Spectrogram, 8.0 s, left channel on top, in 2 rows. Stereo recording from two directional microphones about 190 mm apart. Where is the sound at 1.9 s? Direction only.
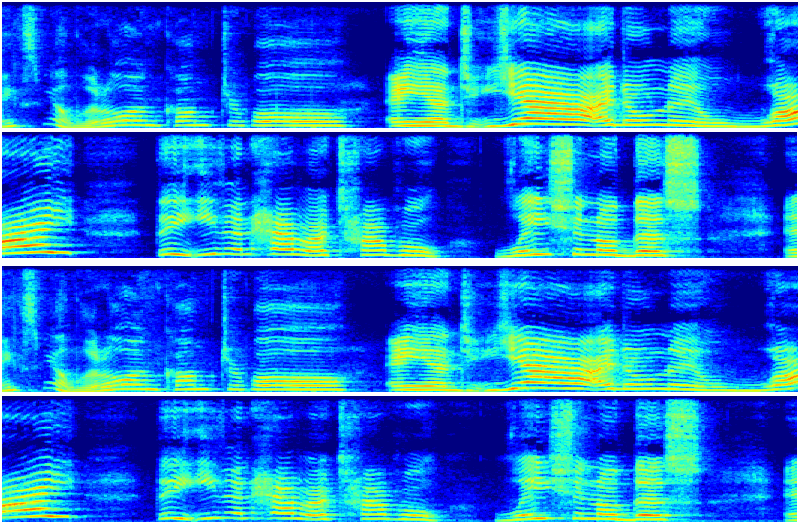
50° left (ahead or behind).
